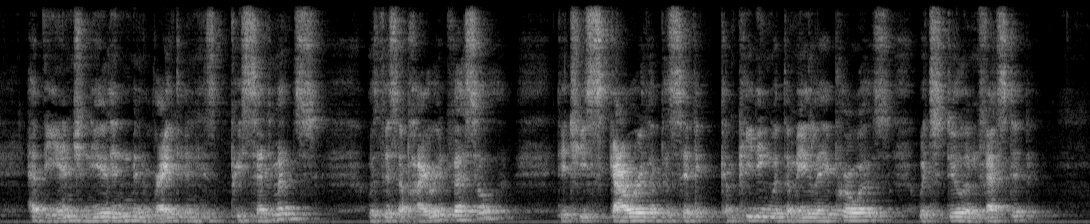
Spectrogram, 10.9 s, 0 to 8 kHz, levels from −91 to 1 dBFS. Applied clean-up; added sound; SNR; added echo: none; none; none; reverberation time 0.6 s.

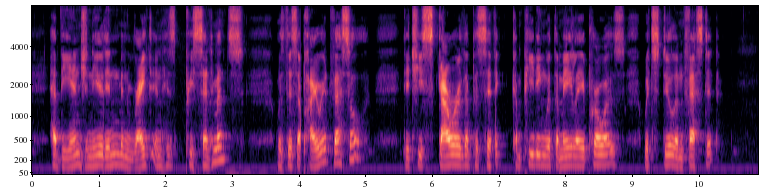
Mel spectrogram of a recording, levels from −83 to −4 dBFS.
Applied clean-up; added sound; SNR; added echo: none; none; none; none.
